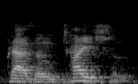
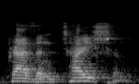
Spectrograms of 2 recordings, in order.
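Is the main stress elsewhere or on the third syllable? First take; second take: third syllable; third syllable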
